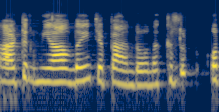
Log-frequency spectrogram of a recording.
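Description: Fairly slow, high-pitched speech from a woman. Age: 30s. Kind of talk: radio interview.

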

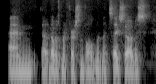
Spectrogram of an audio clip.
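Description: A man with a Northern Irish accent speaks at a very deep, low pitch in a dark, mellow tone, monotone and flat, against a quiet background. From Northern Ireland, Belfast. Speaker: events company CEO. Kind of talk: interview. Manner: hesitant, many fillers.

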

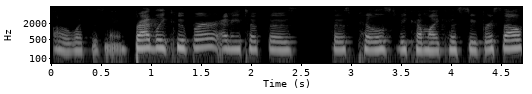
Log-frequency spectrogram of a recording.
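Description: A fairly quick pace, a dark, mellow tone and a dry, close sound with no echo. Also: woman. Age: 30s. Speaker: entrepreneur and marketing founder. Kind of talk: casual interview. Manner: energetic.

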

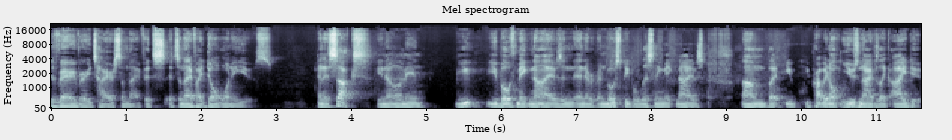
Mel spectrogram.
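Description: A man talks with an American accent in an ordinary speaking voice. His pitch is fairly low, his intonation fairly even and his pace fairly quick. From US East Coast, Philadelphia. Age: 30s. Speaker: knife maker. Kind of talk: casual chat.

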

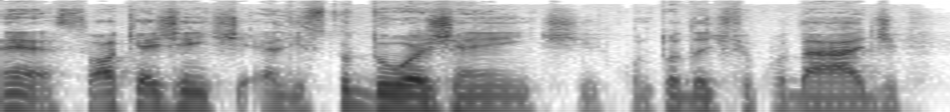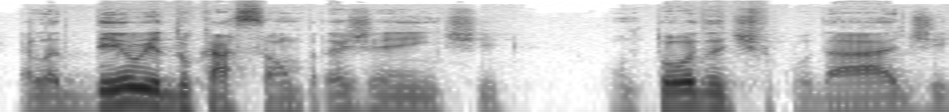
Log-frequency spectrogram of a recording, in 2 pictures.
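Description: The recording is very clean and silent in the background, with a dry, close sound and no echo. A man of medium pitch and a dark, mellow tone talks at a fairly quick pace. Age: 50s. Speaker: actor and drag queen. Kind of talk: interview.

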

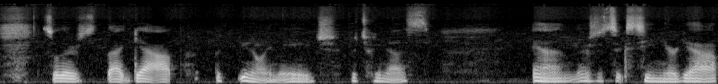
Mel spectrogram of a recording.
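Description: Very slow speech with long, frequent pauses and noticeable background noise. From grew up abroad in church families, incl. Tahiti and Africa. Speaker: interviewee telling life story. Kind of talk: life story interview.

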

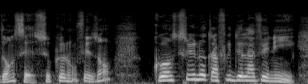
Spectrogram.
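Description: A man speaks with a fairly high pitch. Vocal fry runs through his voice. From Benin. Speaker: author and accountant. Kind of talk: interview monologue. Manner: hesitant, with fillers and repetitions.

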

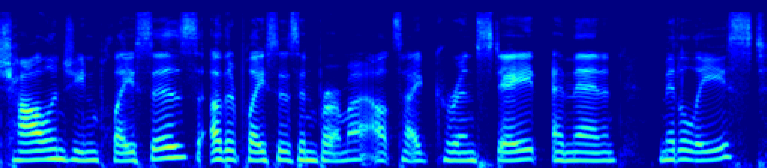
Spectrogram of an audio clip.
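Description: A woman with an American accent uses an unremarkable speaking voice at medium pitch with fairly even intonation. The sound is dry and close with no echo, over a quiet background. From Southern California. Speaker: humanitarian aid worker and mother. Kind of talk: interview. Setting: studio.

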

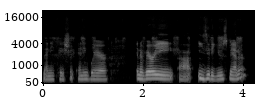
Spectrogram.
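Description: A woman with an American accent, a fairly low pitch, monotone, flat intonation, and a moderate pace. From Bangladesh and US. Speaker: digital health executive. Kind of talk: interview.

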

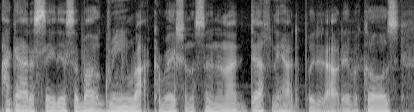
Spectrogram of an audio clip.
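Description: This very clean recording with a silent background carries a somewhat breathy voice with flat, monotone intonation. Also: man. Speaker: former prisoner. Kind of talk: interview.

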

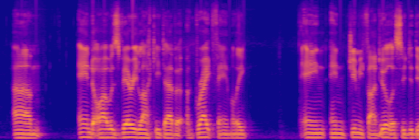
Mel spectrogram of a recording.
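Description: In a very clean recording with a silent background, a man with a fairly low pitch and an Australian accent speaks in a flat monotone. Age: 30s. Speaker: professional tennis player. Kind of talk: interview.

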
